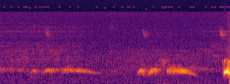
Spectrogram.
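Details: Spotted dove cooing, a recording used to lure wild doves: soft low hoarse coos in two short phrases, each a few blurred notes ending in a falling drawn-out tone, with a brief louder burst at the very end.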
